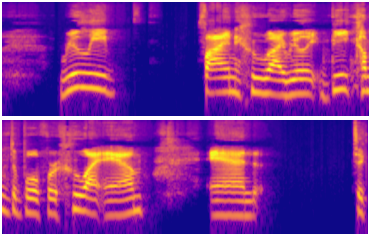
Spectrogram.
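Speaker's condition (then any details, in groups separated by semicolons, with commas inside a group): Cleft lip and palate; congenital cleft lip and palate, many childhood surgeries, major closure surgery, lip scar, scar removal declined; cleft made eating, talking and singing hard while growing up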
